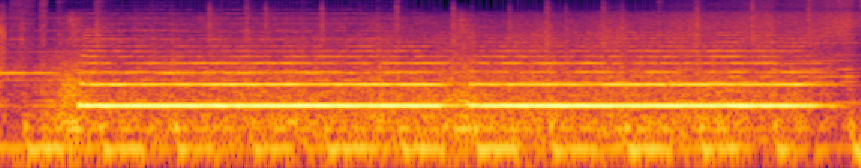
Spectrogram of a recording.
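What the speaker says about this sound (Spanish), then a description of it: "Para nosotros quedó guardado su último silbido de despedida." A sinking fishing boat loaded with fuel and catch sounds its whistle in a long, steady, loud tonal blast, rich in harmonics, with a slight dip midway before continuing; no voices.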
